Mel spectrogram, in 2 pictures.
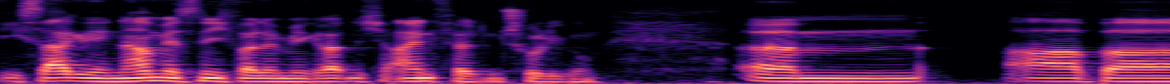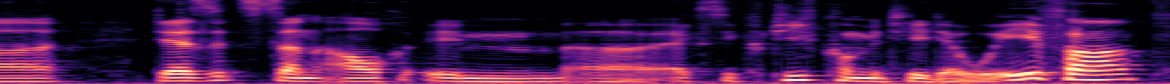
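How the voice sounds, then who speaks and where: At a moderate pace, a man speaks with a fairly low pitch. His pitch variation is ordinary. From northern Germany, Mecklenburg. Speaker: former sports journalist and author. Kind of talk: casual interview. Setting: remote call. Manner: hesitant, many fillers.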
